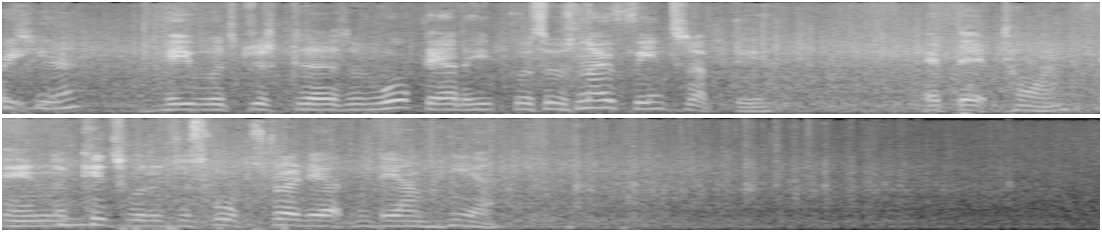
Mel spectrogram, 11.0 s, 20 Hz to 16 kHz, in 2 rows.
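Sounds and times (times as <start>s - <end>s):
speech: 0.0s - 8.1s
steady rain falling: 0.0s - 10.9s.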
